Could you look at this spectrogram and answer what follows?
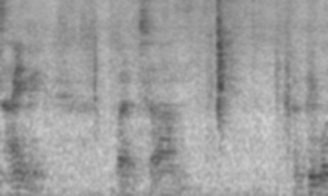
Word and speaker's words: Jaime: My real name is Jamie, but actually in Spanish it's Jaime.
